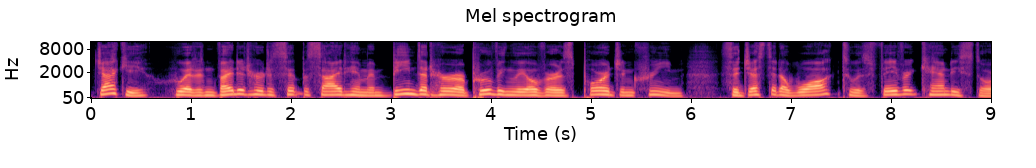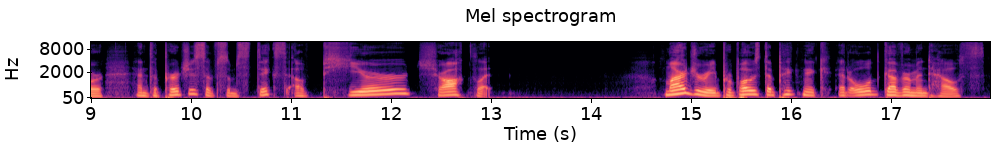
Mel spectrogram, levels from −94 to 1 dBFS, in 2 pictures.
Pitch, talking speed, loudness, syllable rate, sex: 155 Hz, 145 wpm, -19 LUFS, 5.1 syllables/s, male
